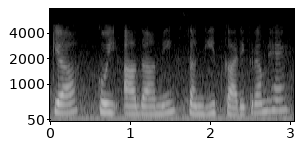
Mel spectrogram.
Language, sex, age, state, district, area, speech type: Hindi, female, 18-30, Madhya Pradesh, Jabalpur, urban, read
